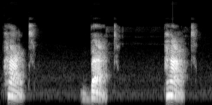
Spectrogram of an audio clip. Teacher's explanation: the complete closure of the lips result in the production of the initial sounds of the words like pat, bat, pat. You close your lips completely.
